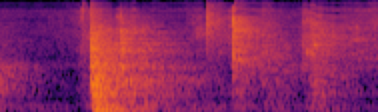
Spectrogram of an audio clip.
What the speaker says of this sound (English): they have this little attachment here that will close into a door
